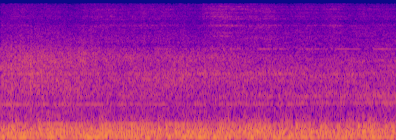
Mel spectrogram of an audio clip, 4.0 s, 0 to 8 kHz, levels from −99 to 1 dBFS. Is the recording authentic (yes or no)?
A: yes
